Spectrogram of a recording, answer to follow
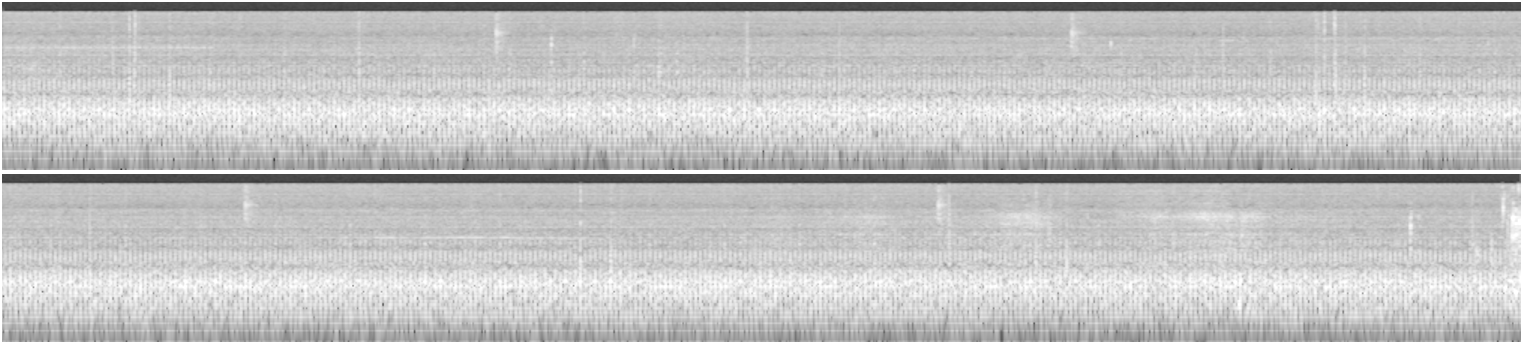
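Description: A faint, steady low hum with no rise or fall, and a few faint ticks.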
